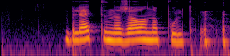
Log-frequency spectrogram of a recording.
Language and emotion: Russian, angry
